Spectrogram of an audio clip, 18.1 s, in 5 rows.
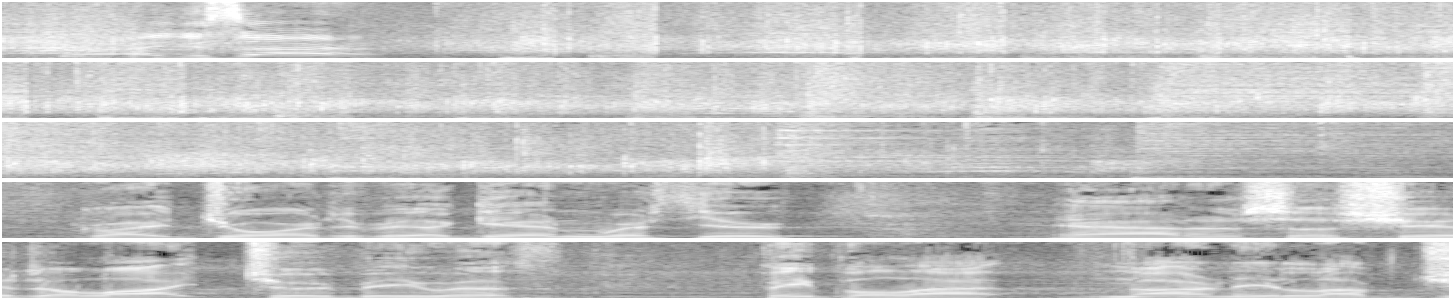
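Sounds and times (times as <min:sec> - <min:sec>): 
congregation at C3 Powerhouse church applauding to welcome their pastor: 0:00.0 - 0:10.4
speech: 0:00.4 - 0:02.1, 0:11.1 - 0:18.1.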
